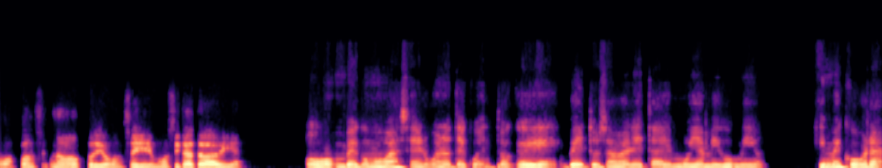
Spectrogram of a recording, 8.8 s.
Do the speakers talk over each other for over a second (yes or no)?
no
